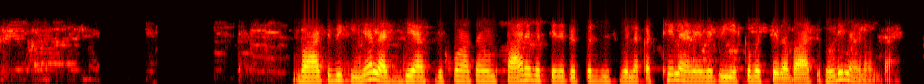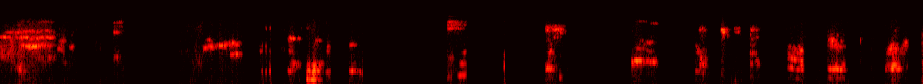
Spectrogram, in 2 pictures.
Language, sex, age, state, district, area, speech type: Dogri, female, 18-30, Jammu and Kashmir, Udhampur, rural, conversation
